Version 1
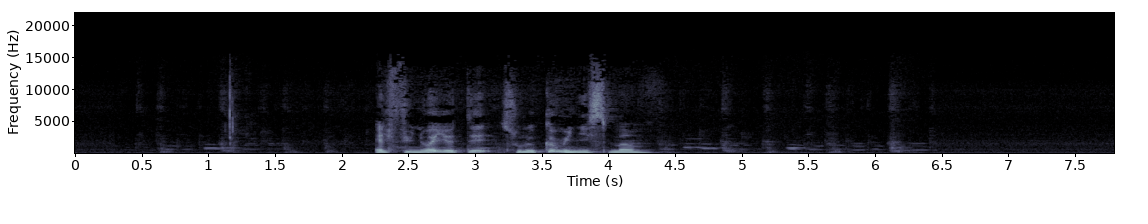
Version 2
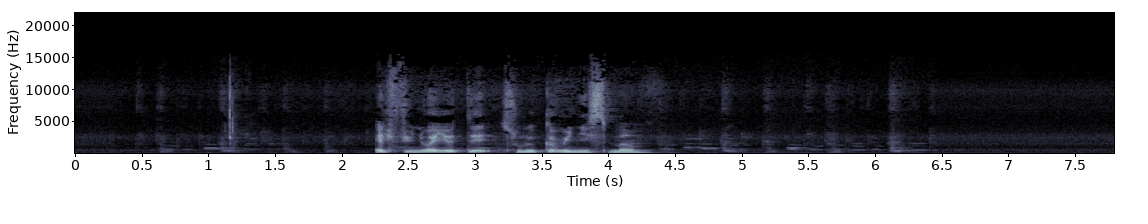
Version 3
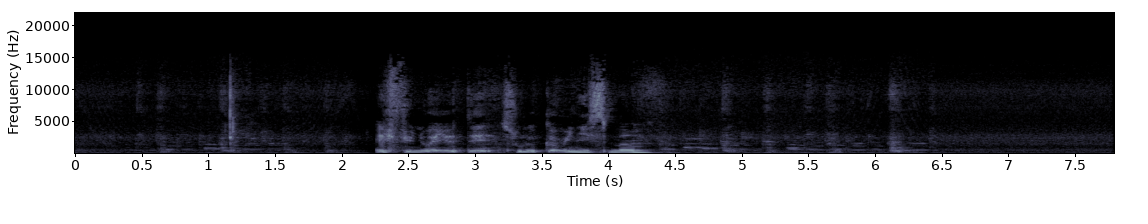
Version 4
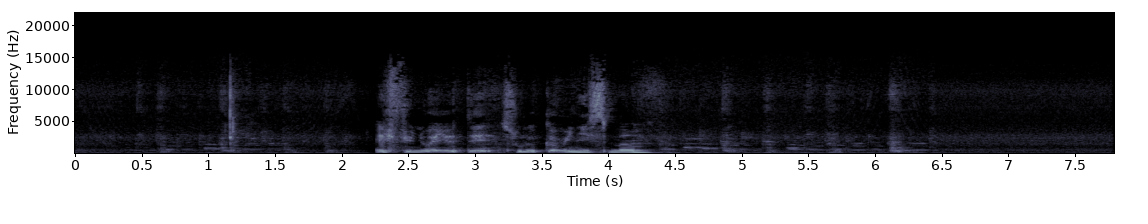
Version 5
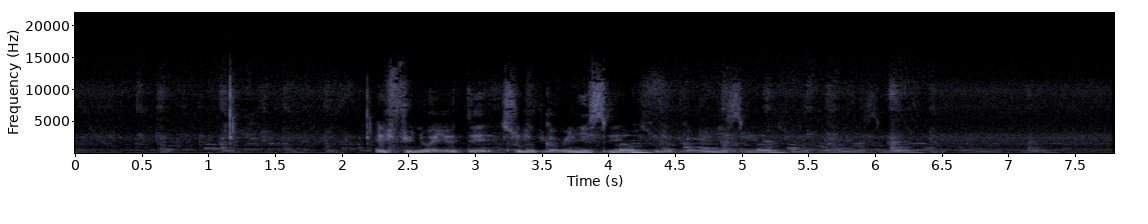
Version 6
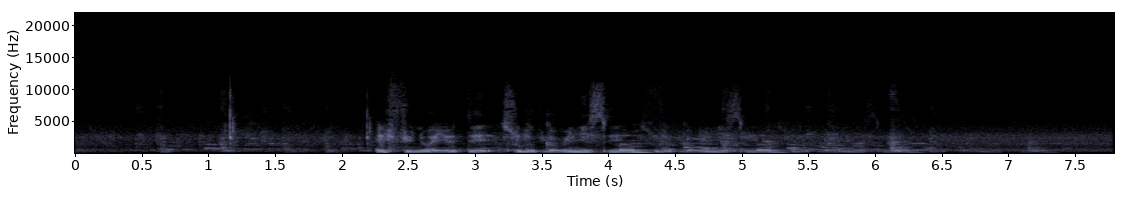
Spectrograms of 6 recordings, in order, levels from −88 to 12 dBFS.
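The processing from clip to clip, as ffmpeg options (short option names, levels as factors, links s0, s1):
-af "equalizer=f=160:t=o:w=0.67:g=-10,equalizer=f=400:t=o:w=0.67:g=9,equalizer=f=1000:t=o:w=0.67:g=-4,equalizer=f=2500:t=o:w=0.67:g=12,equalizer=f=10000:t=o:w=0.67:g=7,volume=1.19"
-af "aecho=1:1:6.5:0.62,areverse,acompressor=threshold=0.0562:ratio=12,areverse,flanger=delay=0.1:depth=4.3:regen=67:speed=0.49:shape=sinusoidal,volume=1.12"
-af anull
-filter_complex "[0:a]asplit=2[s0][s1];[s1]adelay=1027,lowpass=f=4100:p=1,volume=0.266,asplit=2[s2][s3];[s3]adelay=1027,lowpass=f=4100:p=1,volume=0.31,asplit=2[s4][s5];[s5]adelay=1027,lowpass=f=4100:p=1,volume=0.31[s6];[s0][s2][s4][s6]amix=inputs=4:normalize=0,acrossover=split=190[s7][s8];[s8]acompressor=threshold=0.0112:ratio=3[s9];[s7][s9]amix=inputs=2:normalize=0,volume=1.12"
-af "highpass=230,lowpass=3400,volume=1.41"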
